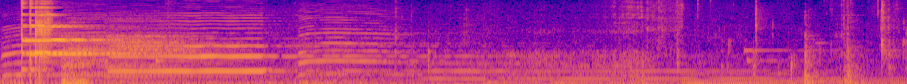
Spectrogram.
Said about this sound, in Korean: 네. 그런 의미에서 우리 건배할까? 음. 네. 자, 자, 자, 자.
